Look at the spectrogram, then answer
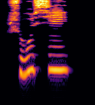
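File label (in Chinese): "熟悉", Chinese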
